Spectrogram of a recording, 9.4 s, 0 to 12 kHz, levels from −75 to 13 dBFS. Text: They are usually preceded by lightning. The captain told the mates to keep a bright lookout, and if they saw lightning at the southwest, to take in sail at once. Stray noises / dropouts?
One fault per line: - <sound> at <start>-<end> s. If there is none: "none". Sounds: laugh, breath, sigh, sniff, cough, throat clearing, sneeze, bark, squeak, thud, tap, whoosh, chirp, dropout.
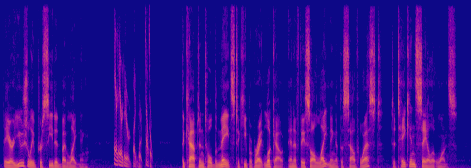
- chirp at 2.3-3.1 s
